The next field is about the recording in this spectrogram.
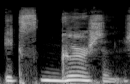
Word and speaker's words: excursion: 那么这个单词呢，有同学说是不是应该念 excursion 呢，这个 C 发科的音呢，好，其实字典上会这样写，但是因为发在 S 清辅音后面重读的这种音都要浊化，所以呢就念成 excursion，是 g，像 guard 这种浊辅音。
